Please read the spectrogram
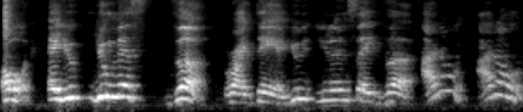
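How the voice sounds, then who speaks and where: With very wide pitch swings and big swings in loudness, a woman speaks at a high pitch. Her pace is very slow, with hardly any pauses. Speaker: radio show host and playwright. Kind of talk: casual interview chat.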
